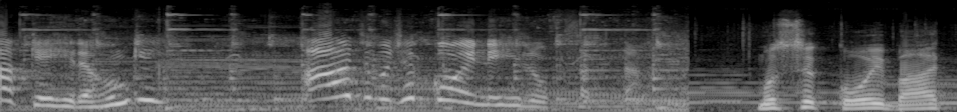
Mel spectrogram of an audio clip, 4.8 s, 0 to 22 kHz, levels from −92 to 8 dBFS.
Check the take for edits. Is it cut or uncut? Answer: cut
